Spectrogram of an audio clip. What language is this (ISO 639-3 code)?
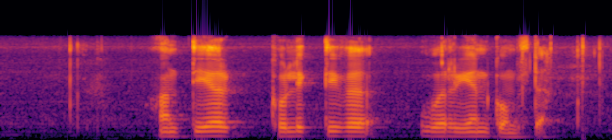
afr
